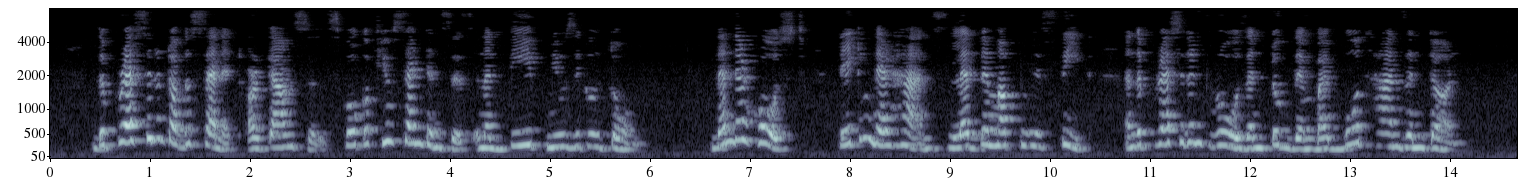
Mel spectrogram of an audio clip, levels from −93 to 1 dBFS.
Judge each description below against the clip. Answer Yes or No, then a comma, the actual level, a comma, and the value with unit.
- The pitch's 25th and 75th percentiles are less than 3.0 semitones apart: No, average, 5.1 semitones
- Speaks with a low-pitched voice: No, very high, 265 Hz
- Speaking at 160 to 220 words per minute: Yes, average, 165 wpm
